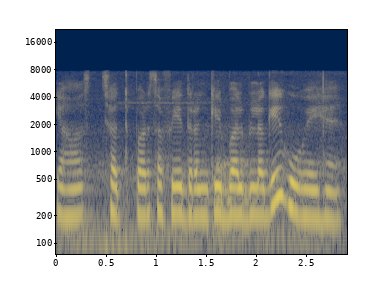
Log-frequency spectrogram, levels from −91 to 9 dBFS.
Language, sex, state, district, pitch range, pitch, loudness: Hindi, female, Bihar, Saharsa, 195-210 Hz, 205 Hz, -14 LUFS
